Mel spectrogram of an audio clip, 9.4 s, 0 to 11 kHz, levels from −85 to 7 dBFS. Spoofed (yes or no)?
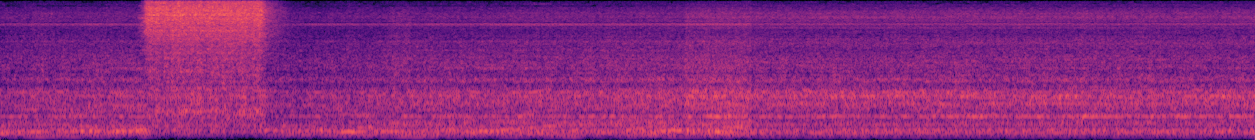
yes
